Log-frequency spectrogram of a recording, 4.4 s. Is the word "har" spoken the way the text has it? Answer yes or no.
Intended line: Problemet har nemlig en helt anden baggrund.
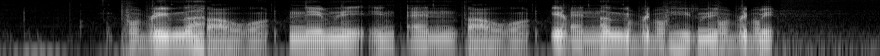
no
